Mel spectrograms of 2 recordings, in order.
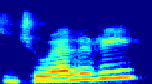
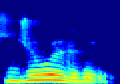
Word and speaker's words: jewelry: next word is jewelry jewelry where the stress is on the first syllable so ladies after watching this video you will not call it as jewellery but it's jewelry now this you might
